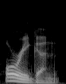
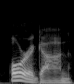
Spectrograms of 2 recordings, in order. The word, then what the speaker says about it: Oregon: The two most common seem to be Oregon or Oregon. Nobody except people outside the state say Oregon like the shapes pentagon or octagon. It's pronounced Oregon or Oregon.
